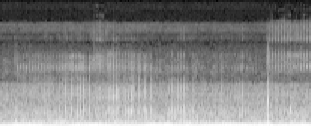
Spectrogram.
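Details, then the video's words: Cat giving a deep, unbroken purr, a low vibrating rumble with a brief sharp click near the end. "Beautiful sound of purring and yawning"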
